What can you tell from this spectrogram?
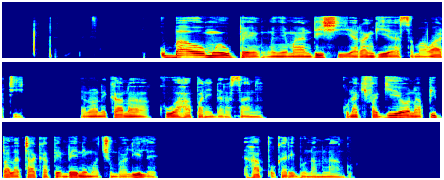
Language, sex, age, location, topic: Swahili, male, 25-35, Kisumu, education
